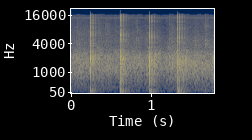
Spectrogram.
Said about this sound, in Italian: Va bene, brava, un applauso.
